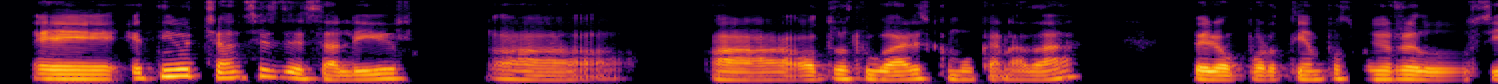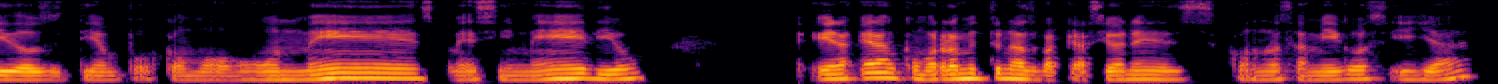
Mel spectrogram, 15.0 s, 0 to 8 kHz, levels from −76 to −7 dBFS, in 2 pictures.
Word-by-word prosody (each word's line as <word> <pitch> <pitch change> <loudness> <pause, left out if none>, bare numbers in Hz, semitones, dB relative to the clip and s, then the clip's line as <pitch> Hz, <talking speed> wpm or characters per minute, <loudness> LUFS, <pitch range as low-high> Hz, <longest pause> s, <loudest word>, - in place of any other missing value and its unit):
Eh, 125 -2 +5
he 145 - +1
tenido 190 +7 +5
chances 170 -1 -1
de 150 -4 +2
salir 120 +2 +1 0.4
a 110 -4 -5 0.4
a 105 -1 0
otros 120 +5 0
lugares 115 +2 +2
como 115 -3 -5
Canadá, 115 +8 -3 0.5
pero, 110 -2 +5
por 110 -1 -1
tiempos 115 +4 -3
muy 120 0 +1
reducidos 110 -1 +1
de 105 - -8
tiempo, 105 -1 -7
como 105 0 -5
1 110 +1 -3
mes, 140 +2 +3
mes 110 +1 -6
y 110 - -6
medio, 130 +4 +2 0.8
era 125 +2 +1
eran 150 +1 +4
como 125 -4 -1
realmente 130 +2 +3
unas 125 -3 +3
vacaciones 115 +2 -2
con - - -8
unos 110 +1 -6
amigos 110 +4 -2
y 110 0 -6
ya. 120 +10 -2
115 Hz, 145 wpm, -22 LUFS, 110-130 Hz, 0.8 s, Eh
